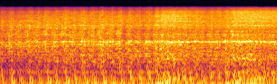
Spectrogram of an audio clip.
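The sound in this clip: A Kawasaki Vulcan motorcycle engine runs under light throttle, kept under the noise limit, giving a steady, loud, low rumble with slight mechanical clatter and no sharp rev peaks.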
